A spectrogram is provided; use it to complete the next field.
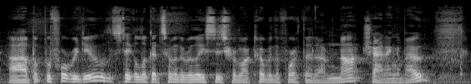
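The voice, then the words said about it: Congested, more nasal voice than usual. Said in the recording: “Still a little under the weather. You can probably hear it in my voice. I'm a little more nasally than normal”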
